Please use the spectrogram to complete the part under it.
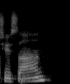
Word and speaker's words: Tucson: he's probably just being a normal dude somewhere in Tuscan, Arizona, or something. Um, it says, but yeah, so Who's Tucson? – It's really? pronounced Tucson.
